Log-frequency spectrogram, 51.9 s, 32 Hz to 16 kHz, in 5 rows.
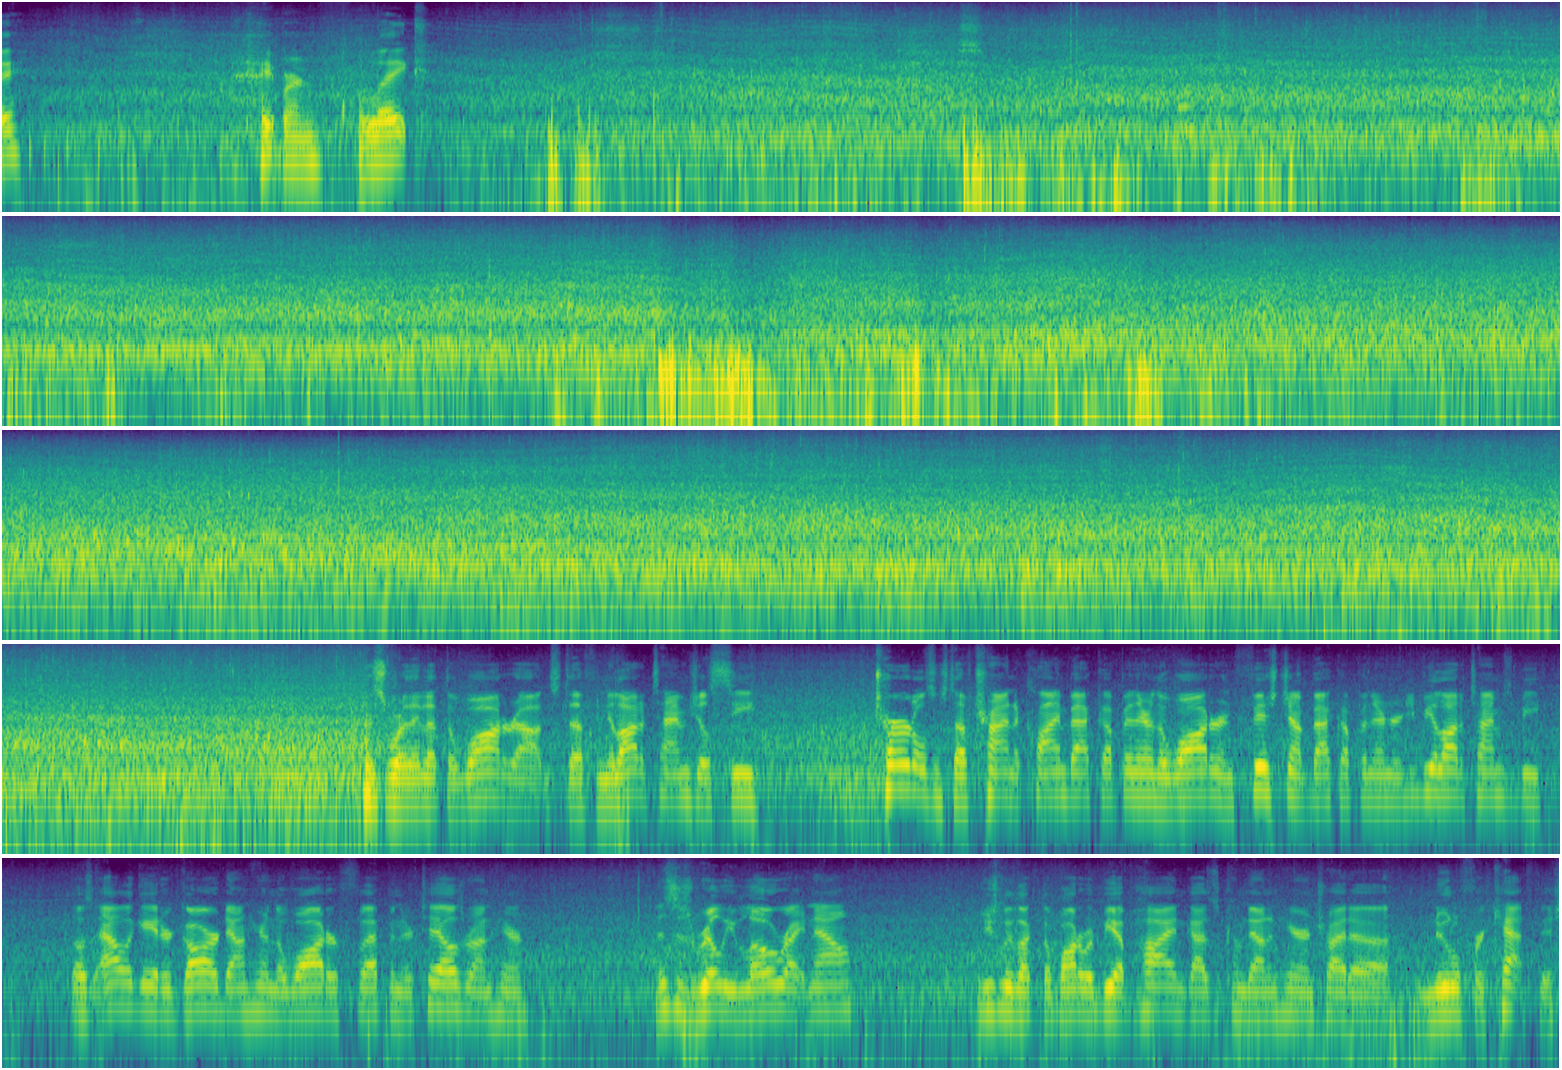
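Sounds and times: water rushing through spillway: 0:00.0 - 0:51.9
wind gusts on microphone: 0:03.1 - 0:33.6, 0:50.4 - 0:51.1.

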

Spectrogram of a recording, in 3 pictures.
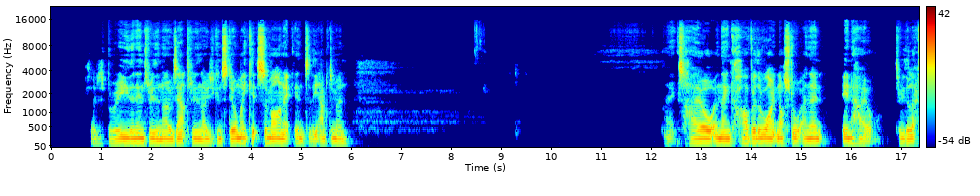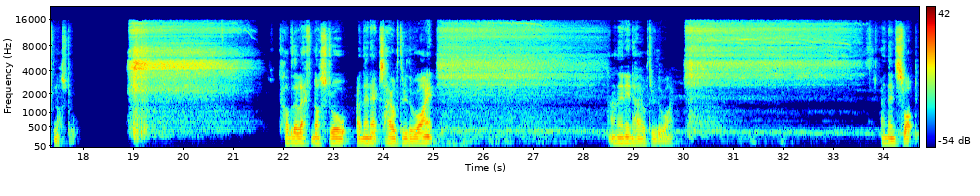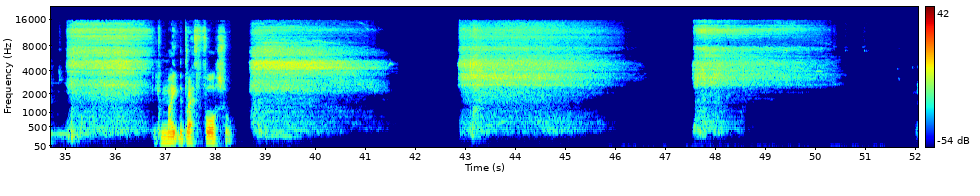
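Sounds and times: man inhaling through nose: 0:06.0 - 0:07.1, 0:18.9 - 0:21.6, 0:25.0 - 0:36.8, 0:38.7 - 0:41.6, 0:42.9 - 0:46.4, 0:47.6 - 0:50.4
forceful breath through nostril: 0:18.9 - 0:21.6, 0:25.0 - 0:28.6, 0:29.9 - 0:33.9, 0:34.6 - 0:36.8, 0:38.7 - 0:41.5, 0:42.9 - 0:46.4, 0:47.6 - 0:50.2.

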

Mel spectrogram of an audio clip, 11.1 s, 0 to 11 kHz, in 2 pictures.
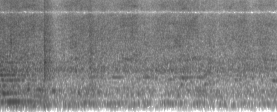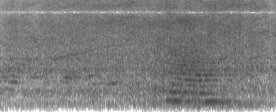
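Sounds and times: toy car electric motors whining: 0:01.4 - 0:11.0.

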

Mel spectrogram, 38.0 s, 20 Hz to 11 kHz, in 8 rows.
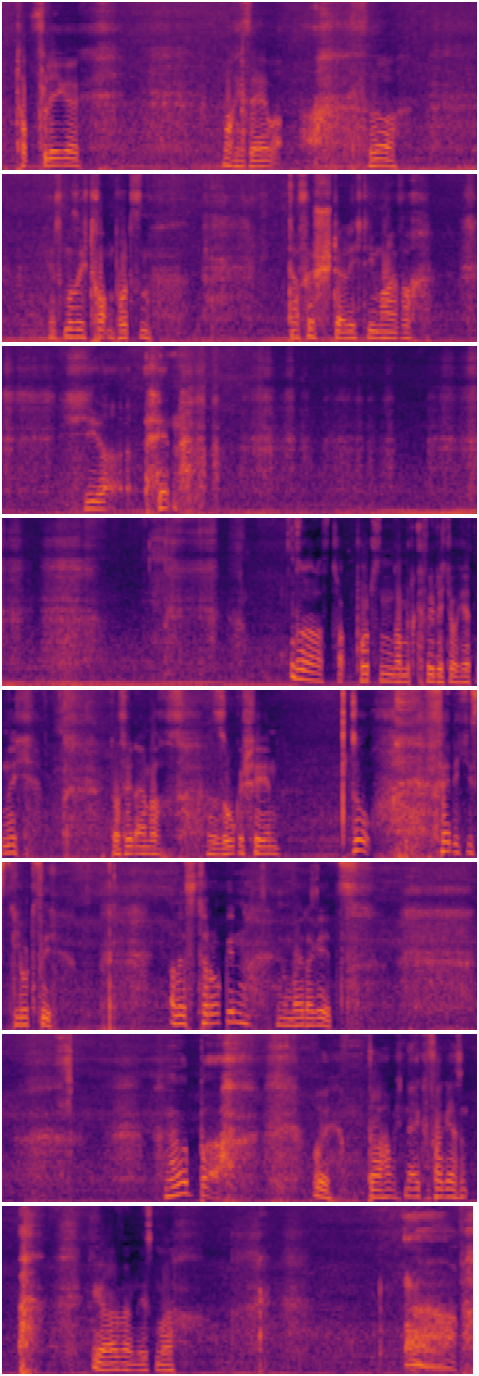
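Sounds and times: heavy breathing: 0:00.8 - 0:02.2, 0:03.0 - 0:05.2, 0:06.2 - 0:07.6, 0:08.8 - 0:17.1, 0:19.3 - 0:20.1, 0:24.3 - 0:25.4, 0:26.1 - 0:32.2, 0:33.2 - 0:34.2, 0:34.9 - 0:37.9.

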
